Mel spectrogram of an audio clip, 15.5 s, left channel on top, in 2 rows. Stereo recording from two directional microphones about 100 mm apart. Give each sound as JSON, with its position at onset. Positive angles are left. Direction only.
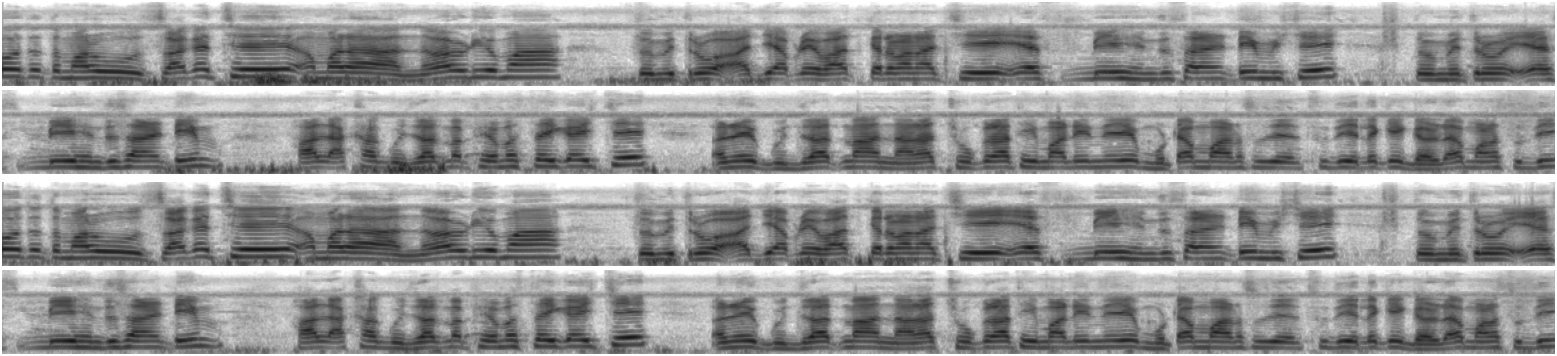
{"t": 0.0, "sound": "speech", "side_deg": -15}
